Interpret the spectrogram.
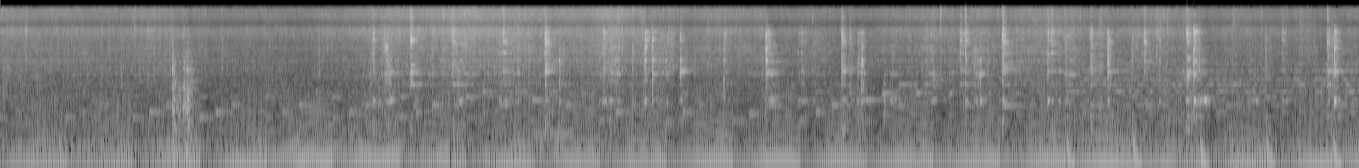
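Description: Diced onion and garlic sizzling as they sauté in oil in a stainless steel pan, while a spatula stirs them, scraping and clicking against the pan many times.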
